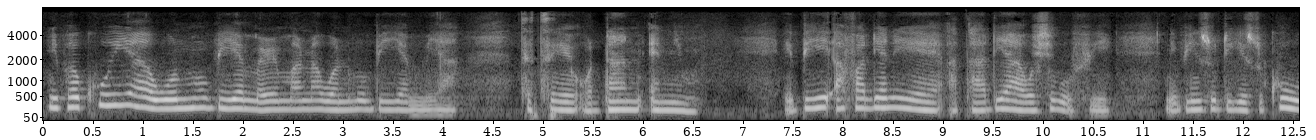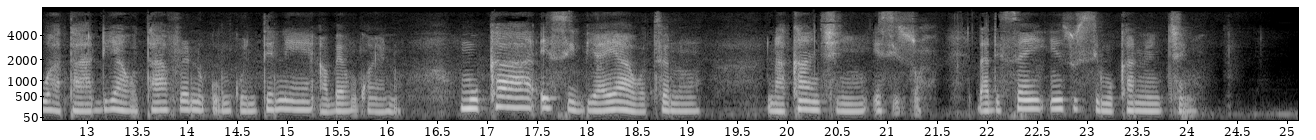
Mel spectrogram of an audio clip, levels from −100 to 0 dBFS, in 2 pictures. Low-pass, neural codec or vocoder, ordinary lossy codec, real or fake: 7.2 kHz; none; AAC, 32 kbps; real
